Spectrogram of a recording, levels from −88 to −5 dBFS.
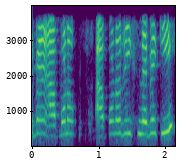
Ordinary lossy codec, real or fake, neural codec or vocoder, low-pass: none; real; none; 3.6 kHz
